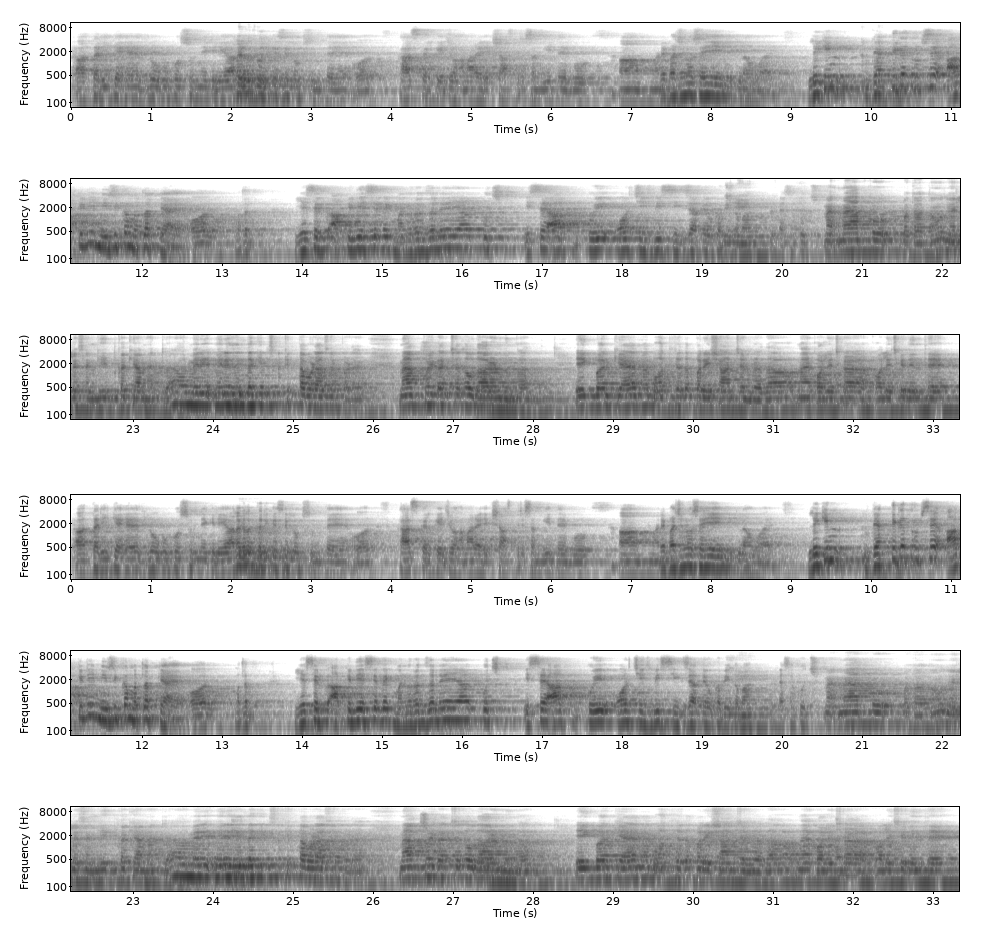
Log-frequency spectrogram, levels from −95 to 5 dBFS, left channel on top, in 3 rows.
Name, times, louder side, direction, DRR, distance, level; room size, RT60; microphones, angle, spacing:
voice 1, 0.0-3.8 4.1-6.4 6.8-8.8 9.2-13.4 13.9-16.5 16.8-19.6 20.0-20.5 24.2-24.4 26.7-26.8 31.8-32.1, right 2 dB, 55° right, 5 dB, 0.9 m, -31 dB
voice 2, 2.1-2.4 9.9-10.2 19.3-19.6 20.5-28.0 28.5-33.2, left 1 dB, 40° left, 0 dB, 1.9 m, -29 dB
24.0 x 8.4 x 6.5 m, 2.3 s
head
